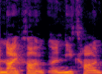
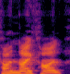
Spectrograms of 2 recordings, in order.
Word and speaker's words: Nikon: I'm a Nikon girl if you want to pronounce it the way it's pronounced, but Nikon, that was my first camera Mm.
